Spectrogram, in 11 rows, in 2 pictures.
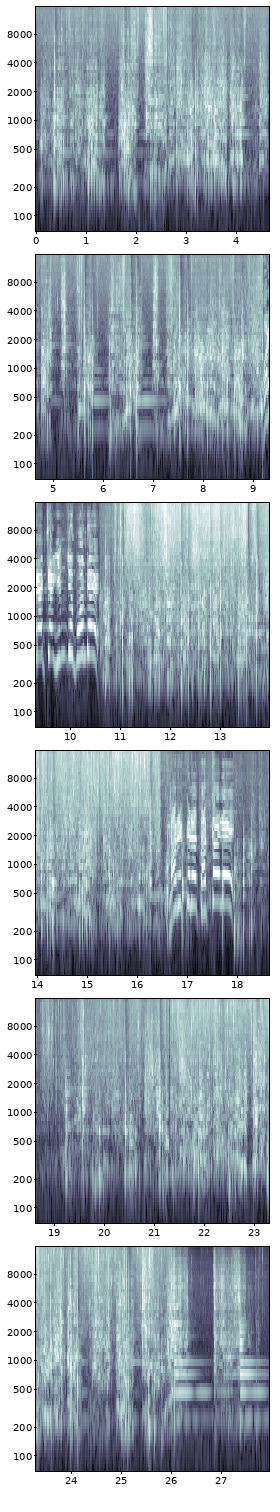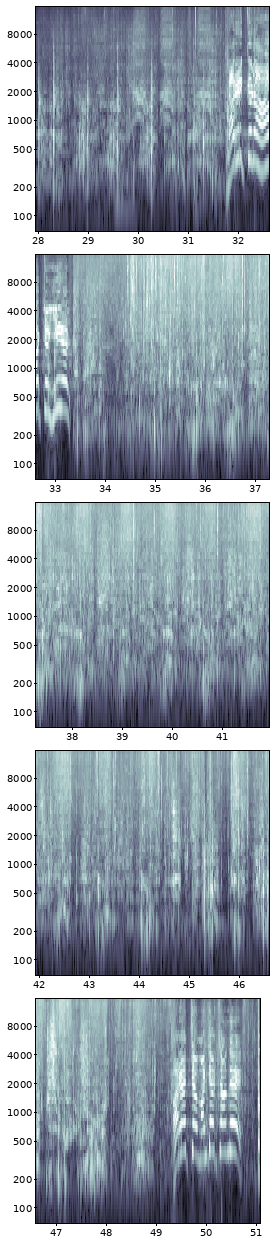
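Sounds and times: meat frying and bubbling in sauce: 0:00.0 - 0:51.0
paddle scraping in metal pot: 0:00.0 - 0:51.0.

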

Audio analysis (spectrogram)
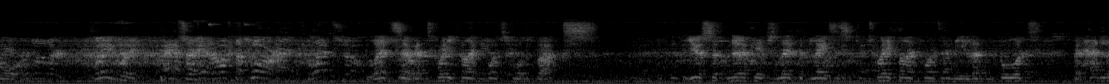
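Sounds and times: television speech: 0:00.0 - 0:11.0.

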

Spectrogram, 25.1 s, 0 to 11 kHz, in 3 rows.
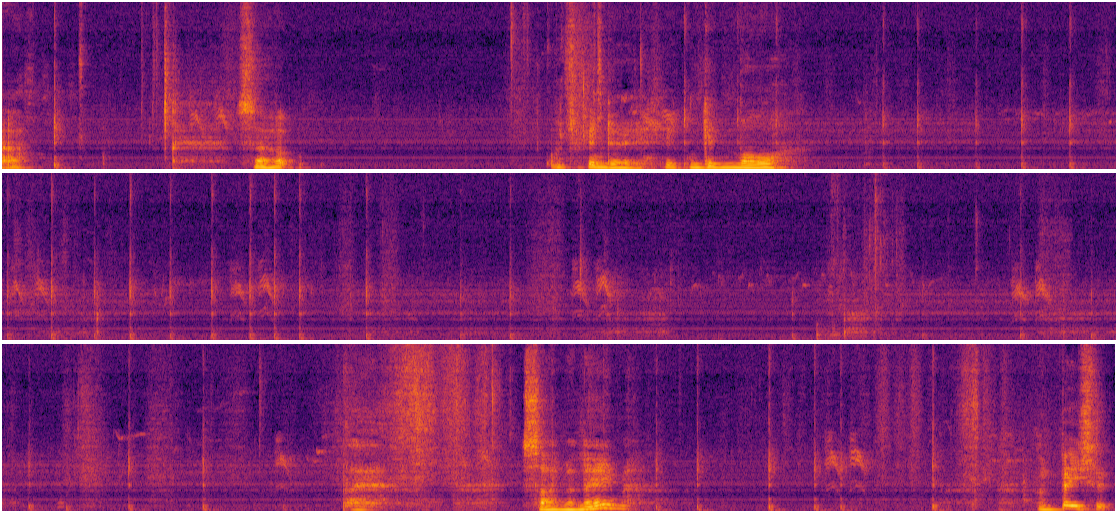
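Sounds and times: stylus tapping on glass screen: 0:07.6 - 0:11.2.

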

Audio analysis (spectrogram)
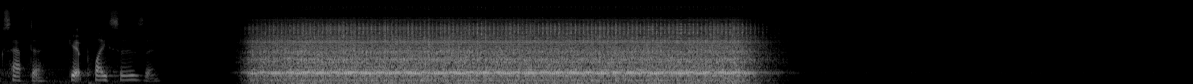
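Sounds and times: film projector whirring: 0:02.4 - 0:07.9.

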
